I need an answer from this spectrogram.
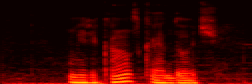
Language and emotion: Russian, sad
